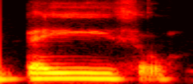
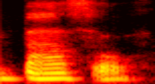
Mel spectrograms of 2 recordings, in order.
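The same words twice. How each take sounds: First: It is said with an American pronunciation. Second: It is said with a British pronunciation.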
